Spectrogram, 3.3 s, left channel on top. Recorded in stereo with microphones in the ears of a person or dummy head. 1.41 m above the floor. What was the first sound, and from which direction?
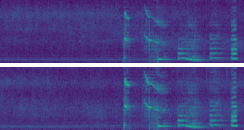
A dog barking, 10° right (ahead or behind).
